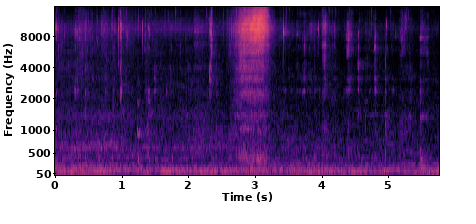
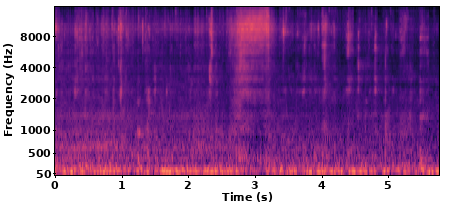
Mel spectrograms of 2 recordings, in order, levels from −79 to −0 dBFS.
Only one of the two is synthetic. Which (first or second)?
second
